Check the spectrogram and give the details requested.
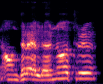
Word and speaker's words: André Le Nôtre: This is the pronunciation. André Le Nôtre, born on the 12th of March, 1613.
